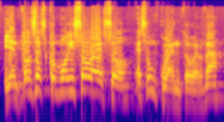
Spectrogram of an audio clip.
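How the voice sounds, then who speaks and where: A pastor with a northern Mexican accent telling a story in a sermon, folksy and chuckling, with many fillers. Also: male voice, fairly high pitch, sing-song, normal speed.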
